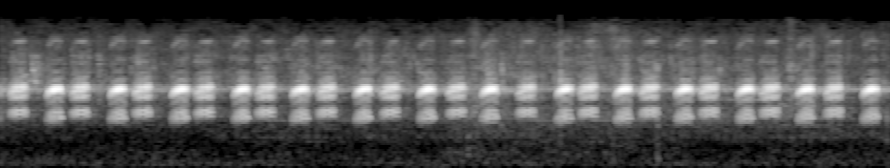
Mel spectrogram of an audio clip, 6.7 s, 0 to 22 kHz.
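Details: Frog croaking at 6 pm, a crisp, evenly spaced series of short, rasping pulses about three per second, each pulse sharply separated by brief gaps, steady throughout.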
